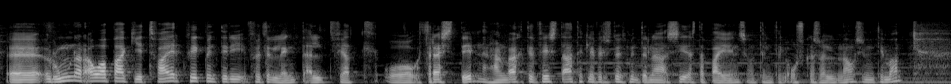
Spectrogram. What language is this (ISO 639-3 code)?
isl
